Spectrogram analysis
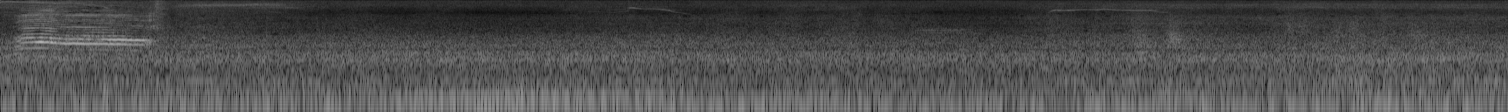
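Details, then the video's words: House cat that trusts a familiar person, wanting its belly petted. One brief meow right at the beginning, then only a continuous low hum. "น้องแมวให้ท่า-น่ารักไปนะ-เหมียวเหมียว ลูบๆเกาพุงสิ รออะไร"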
